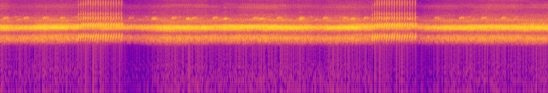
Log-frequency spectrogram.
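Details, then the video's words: Two loud, rattling pulsed trills from a male gray treefrog's mating call come about six seconds apart, each under a second long. A steady trilling chorus from frogs in a New Hampshire swamp continues behind them. "Gray Treefrog mating call"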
